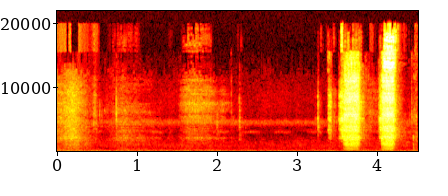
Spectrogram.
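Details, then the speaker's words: Ford 302 fuel injector (Bronco) bench-tested, solenoid actuated, to fix hit-and-miss idle: two short sharp hissing sprays, cleanly cut off; good atomization, good injector. "Hopefully you can see it spraying out here. Don't worry about what's spraying out here. What I'm looking for is what sprays out here. This atomizes real nice. So that's a good injector."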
